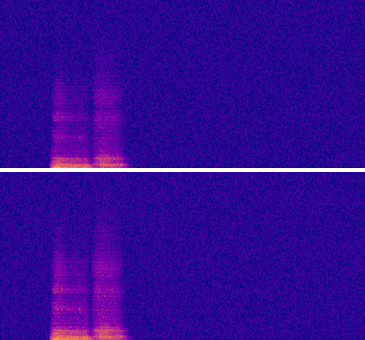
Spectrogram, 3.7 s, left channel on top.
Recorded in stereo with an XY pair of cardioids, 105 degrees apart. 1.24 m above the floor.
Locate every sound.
0.5 s breathing: 45° right, 1.2 m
